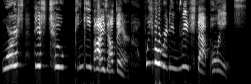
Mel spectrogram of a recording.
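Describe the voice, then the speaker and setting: Shrill, brash pony mare. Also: male voice, big pitch swings, takes it slowly, full character voice. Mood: exasperated. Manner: shouting, falsetto.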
